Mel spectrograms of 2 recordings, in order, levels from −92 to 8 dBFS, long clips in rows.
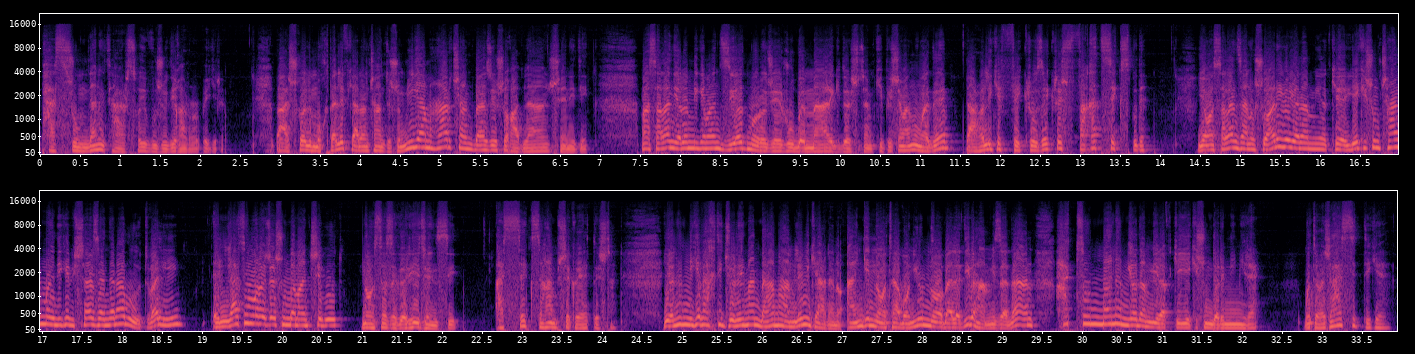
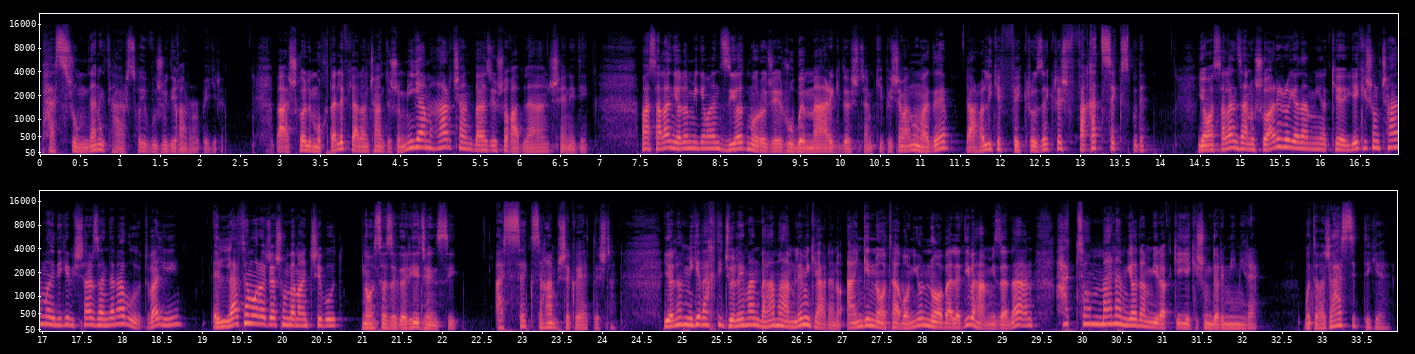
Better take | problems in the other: second | distortion; heavy; 5 dB below the speech

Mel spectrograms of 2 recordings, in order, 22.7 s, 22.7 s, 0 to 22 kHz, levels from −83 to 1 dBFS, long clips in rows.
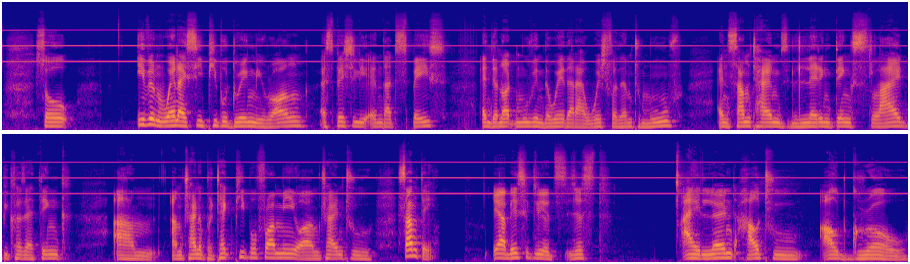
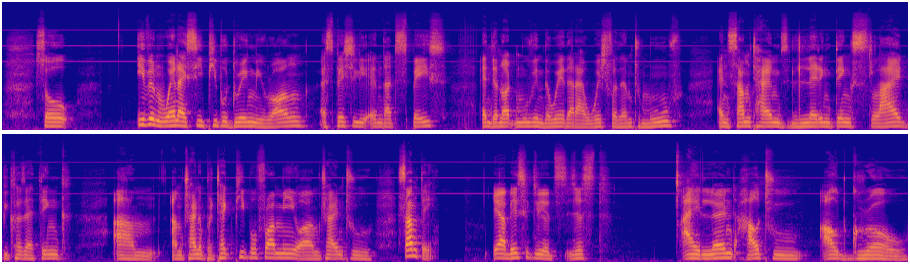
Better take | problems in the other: second | high-pitched whine; loud; throughout; 5.5 kHz, 9 dB below the speech; faint in the second

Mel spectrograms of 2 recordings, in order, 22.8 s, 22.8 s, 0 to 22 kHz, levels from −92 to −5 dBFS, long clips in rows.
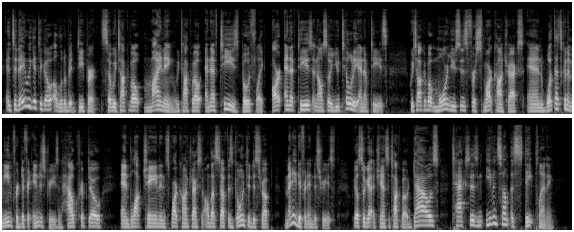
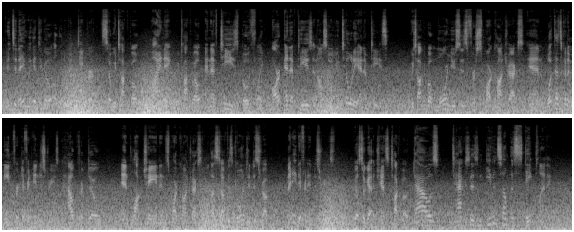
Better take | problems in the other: first | wind noise on the microphone; heavy; as loud as the speech

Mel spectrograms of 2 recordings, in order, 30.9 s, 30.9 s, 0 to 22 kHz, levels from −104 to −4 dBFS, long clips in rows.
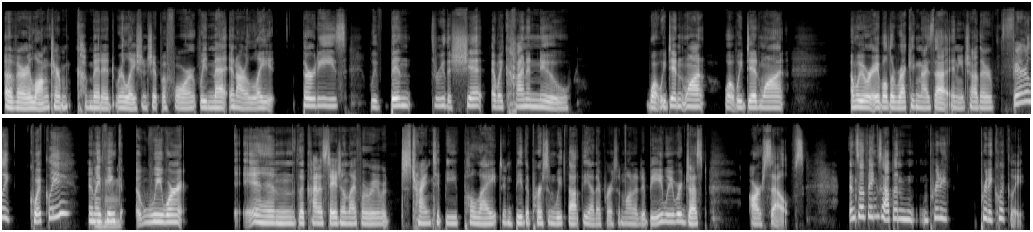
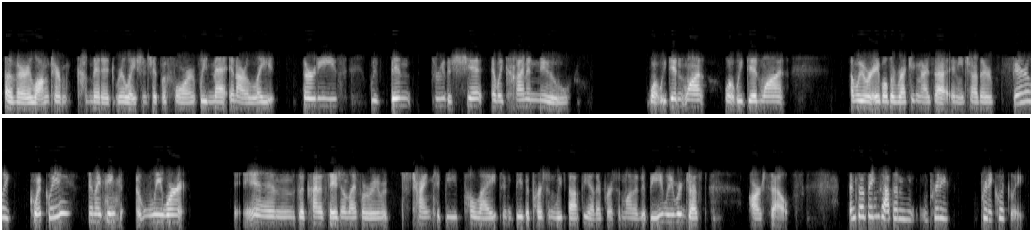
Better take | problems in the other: first | phone-call audio; poor line; nothing above 3.5 kHz

